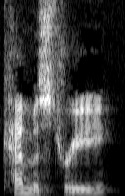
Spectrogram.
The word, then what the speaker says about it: chemistry: this type of pronunciation even though we have the CH combination CH the pronunciation will be like a k chemistry don't forget this this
